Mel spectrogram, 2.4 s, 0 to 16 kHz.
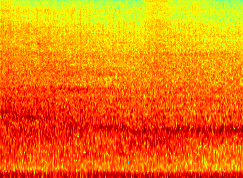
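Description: Triumph Tiger 1200 GT Explorer's three-cylinder engine idling steadily with the bike at a standstill, a low even rumble.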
